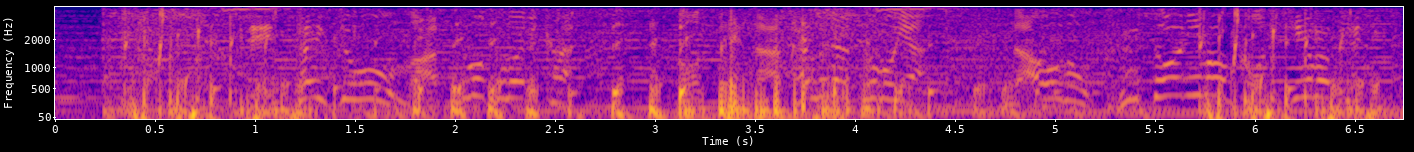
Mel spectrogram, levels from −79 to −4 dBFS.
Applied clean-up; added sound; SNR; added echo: none; Gurgling; -4 dB; none.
